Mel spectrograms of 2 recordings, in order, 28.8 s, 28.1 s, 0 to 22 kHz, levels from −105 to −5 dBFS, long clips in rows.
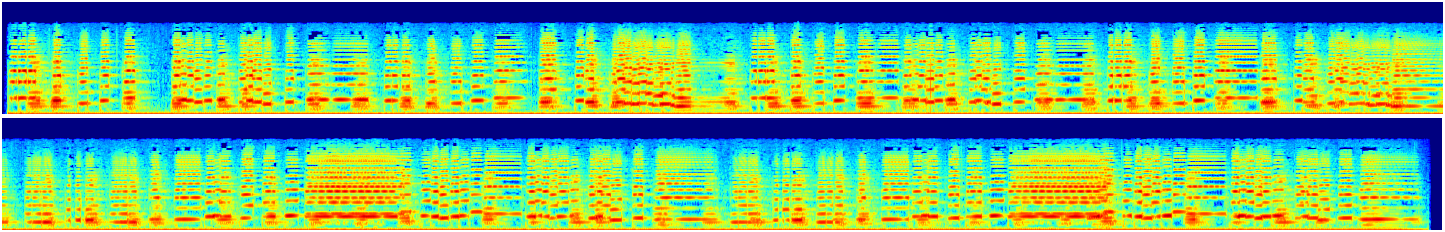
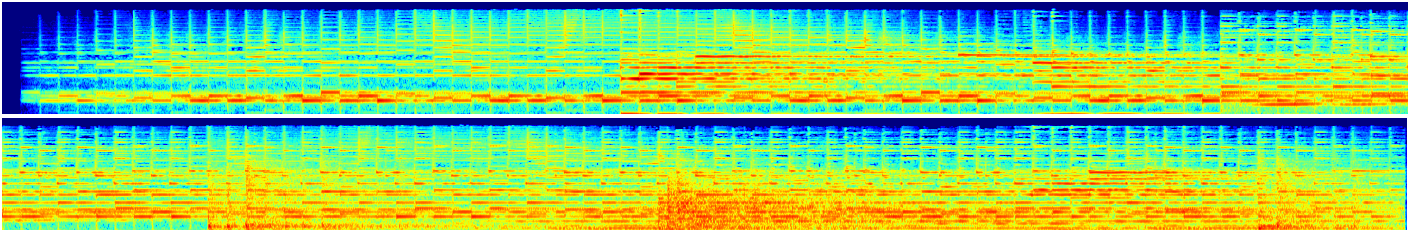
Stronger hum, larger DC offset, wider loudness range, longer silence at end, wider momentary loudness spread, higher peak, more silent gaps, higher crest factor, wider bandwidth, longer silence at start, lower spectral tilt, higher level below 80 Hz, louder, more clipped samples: neither; first, 4% vs under 0.1%; about the same, 5 LU vs 7 LU; about the same, 0 s vs 0.05 s; about the same, 9 LU vs 9 LU; about the same, 0 dBFS vs -2 dBFS; neither; about the same, 18 dB vs 18 dB; second, 10 kHz vs 16.5 kHz; second, 0 s vs 0.4 s; about the same, -3 dB/octave vs -2.5 dB/octave; second, -44 dBFS vs -38 dBFS; about the same, -17 LUFS vs -18 LUFS; neither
